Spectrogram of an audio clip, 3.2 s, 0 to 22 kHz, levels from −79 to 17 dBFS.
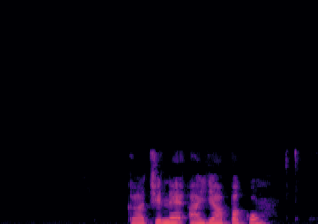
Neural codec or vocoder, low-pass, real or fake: none; 7.2 kHz; real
